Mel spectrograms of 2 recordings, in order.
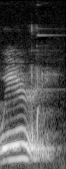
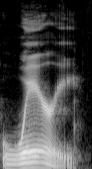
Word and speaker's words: weary: What about weary? That's right. The word is pronounced weary, not wary. Pronunciation, weary. Using the long E sound like green beans.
